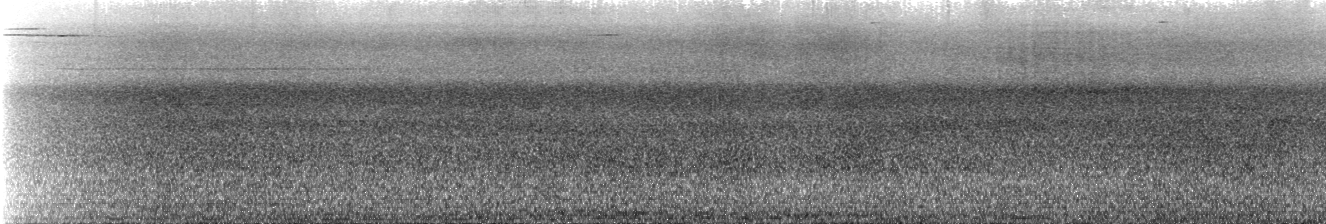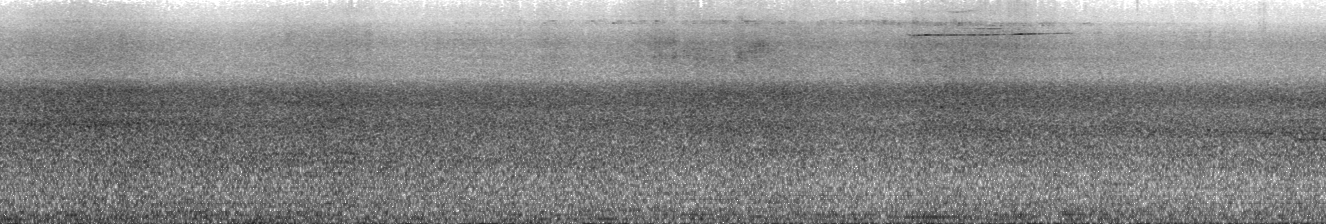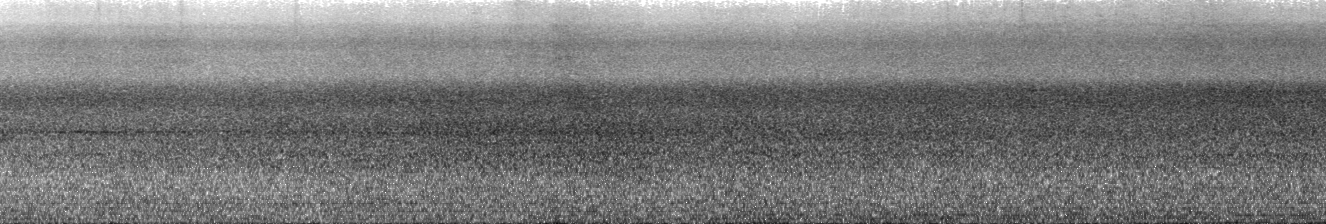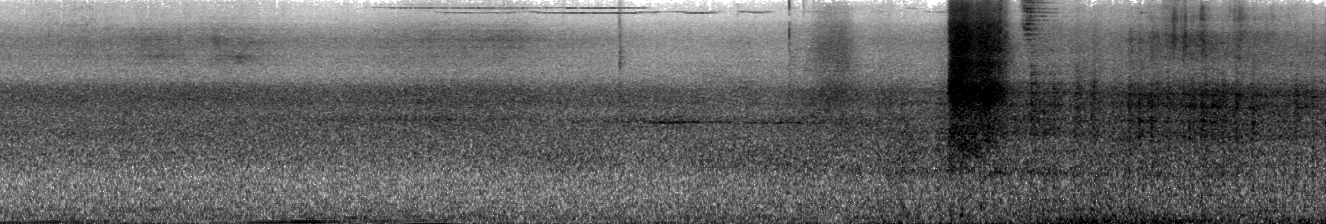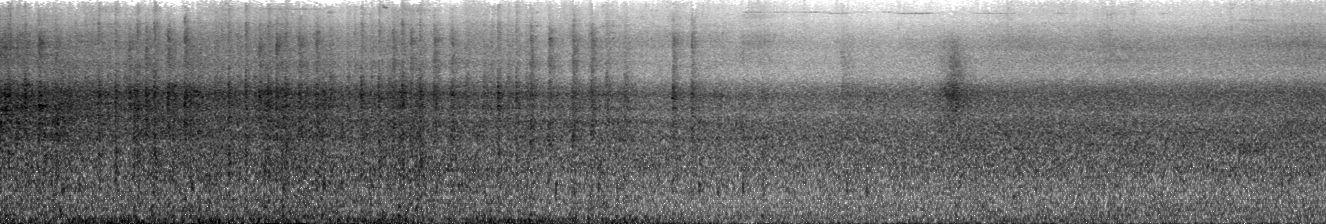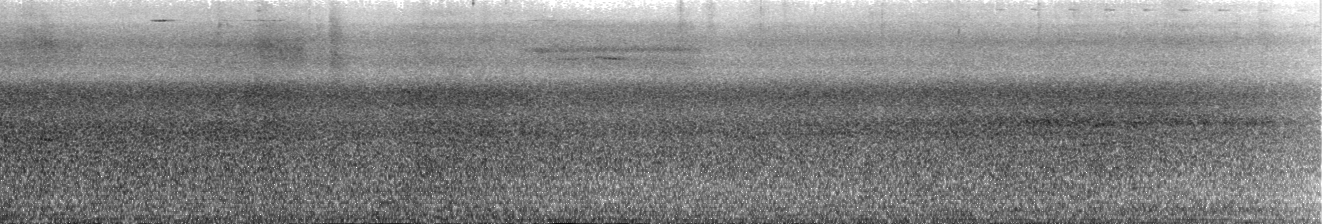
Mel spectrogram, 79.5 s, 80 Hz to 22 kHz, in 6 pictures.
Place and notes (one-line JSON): {"title": "Xiping Rd., Douliu City - The train passes by", "date": "2017-03-03 18:21:00", "description": "The train passes by, Traffic sound", "latitude": "23.71", "longitude": "120.54", "altitude": "52", "timezone": "Asia/Taipei"}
